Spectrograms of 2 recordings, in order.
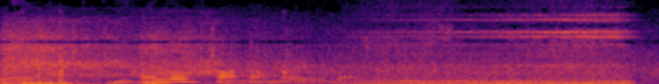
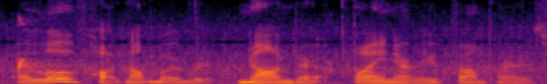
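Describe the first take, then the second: First: It is said quietly. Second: It is said loudly.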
